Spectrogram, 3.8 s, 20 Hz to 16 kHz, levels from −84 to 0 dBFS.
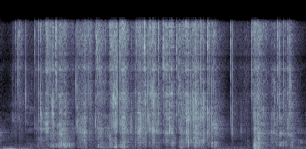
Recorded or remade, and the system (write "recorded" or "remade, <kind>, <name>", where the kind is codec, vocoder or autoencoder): remade, codec, SNAC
